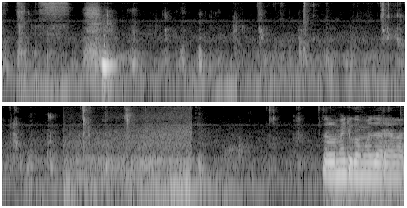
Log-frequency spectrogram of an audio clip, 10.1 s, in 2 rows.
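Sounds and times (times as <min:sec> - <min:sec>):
soft crunchy chewing: 0:01.5 - 0:06.2.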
